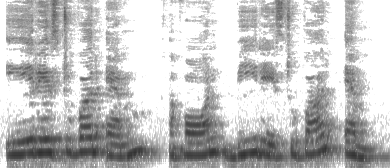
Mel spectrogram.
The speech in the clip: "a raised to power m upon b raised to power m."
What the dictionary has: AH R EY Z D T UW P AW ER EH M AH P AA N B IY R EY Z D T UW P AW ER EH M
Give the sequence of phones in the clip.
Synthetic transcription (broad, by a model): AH R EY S T UW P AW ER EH M AH P AA N B IY R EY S T UW P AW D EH M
